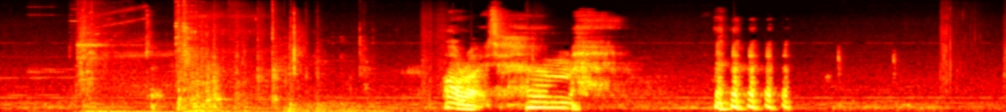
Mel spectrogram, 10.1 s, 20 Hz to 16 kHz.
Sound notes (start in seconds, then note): 4.3 sighing; 7.1 chuckles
